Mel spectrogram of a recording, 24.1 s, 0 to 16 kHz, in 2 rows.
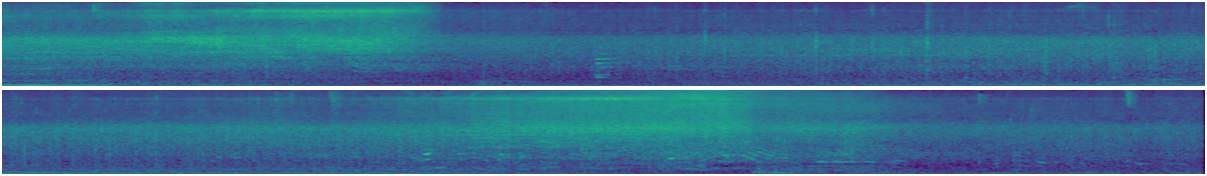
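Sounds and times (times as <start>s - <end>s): steady rainfall: 0.0s - 24.0s
vehicle passing on wet street: 0.0s - 24.0s
raindrop ticks: 4.8s - 16.8s, 21.3s - 24.0s.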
